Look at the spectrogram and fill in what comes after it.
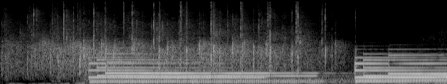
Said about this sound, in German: Applaus.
